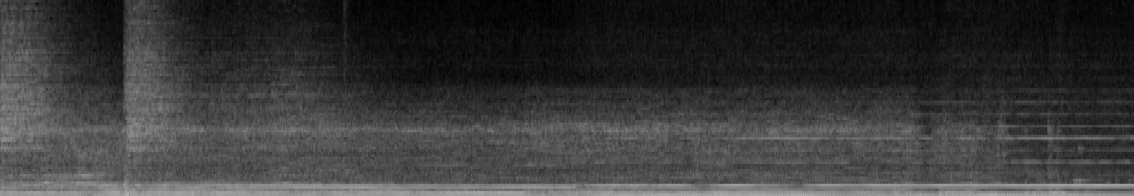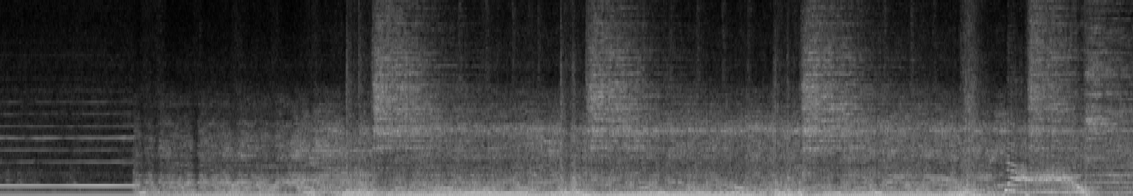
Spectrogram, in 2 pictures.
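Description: Live heavy rock band with two electric guitars and drums. A guitar note is held for several seconds around the middle. It cuts off about two-thirds of the way in, and the full band comes back in with cymbal crashes.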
